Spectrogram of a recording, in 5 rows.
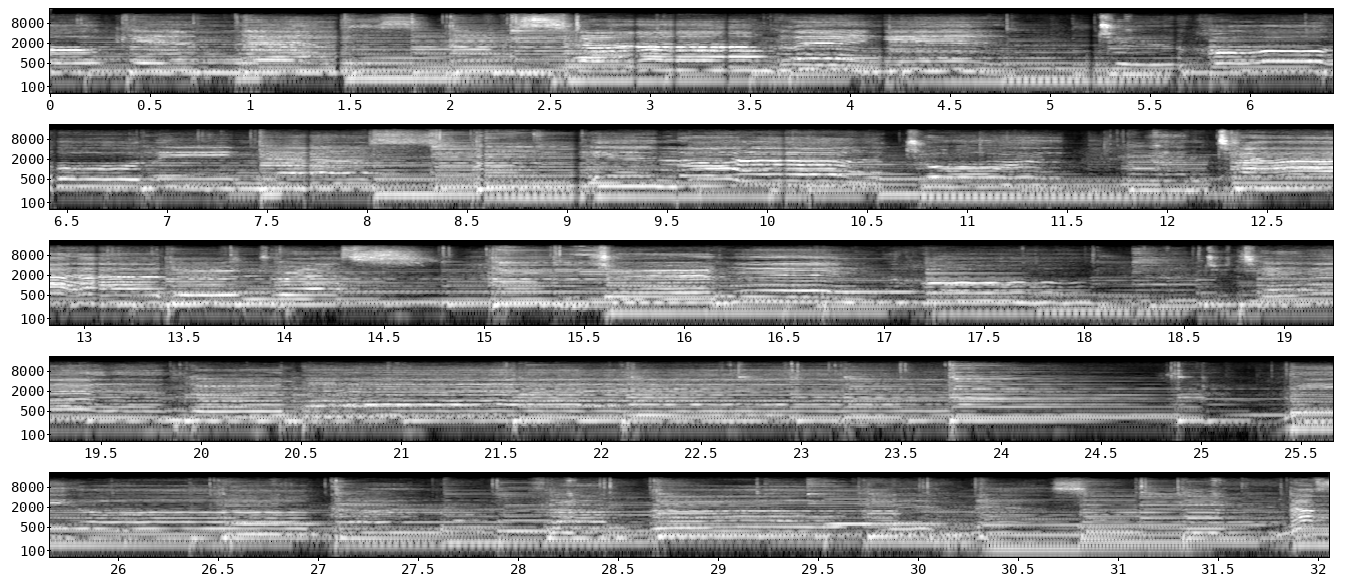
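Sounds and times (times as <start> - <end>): acoustic guitars: 0.0 - 32.0
woman singing harmony: 0.0 - 32.0
woman singing lead vocal: 0.0 - 32.0.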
